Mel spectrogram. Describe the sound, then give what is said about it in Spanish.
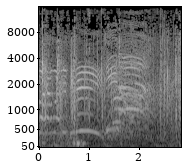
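A crowd in Barbate shouts together against the minister, Marlaska, crying "asesinos" (murderers) in loud, overlapping angry cries, several voices rising and falling in pitch, with scattered clapping and a constant murmur underneath. “Allí se han escuchado gritos contra el ministro, gritos de asesinos.”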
